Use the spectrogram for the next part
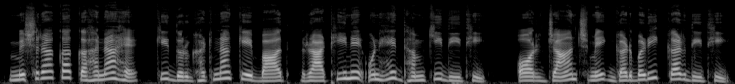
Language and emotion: Hindi, neutral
